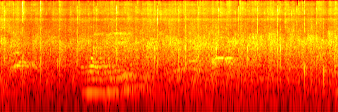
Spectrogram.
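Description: Audience applause fills a large event hall, a steady sustained wash of clapping from a crowd, with a voice speaking over it.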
